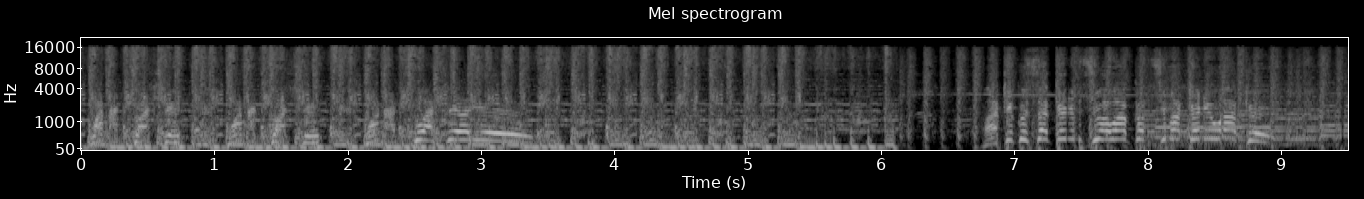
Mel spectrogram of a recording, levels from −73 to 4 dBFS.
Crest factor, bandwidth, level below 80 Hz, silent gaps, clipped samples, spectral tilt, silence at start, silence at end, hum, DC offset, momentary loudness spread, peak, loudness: 16 dB; 16.5 kHz; -42 dBFS; none; under 0.1%; -3 dB/octave; 0 s; 0 s; none; under 0.1%; 8 LU; -14 dBFS; -28 LUFS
